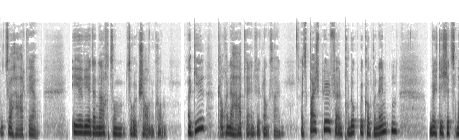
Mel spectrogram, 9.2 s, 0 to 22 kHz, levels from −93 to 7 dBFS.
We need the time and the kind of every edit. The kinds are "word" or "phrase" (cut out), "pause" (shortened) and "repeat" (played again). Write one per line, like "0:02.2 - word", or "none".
0:04.4 - word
